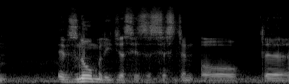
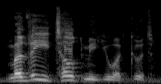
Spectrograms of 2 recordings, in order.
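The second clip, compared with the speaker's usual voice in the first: put-on accidental South African accent, raised; 7 semitones higher, 5 dB louder than usual. Manager praising the entertainer in a South African accent. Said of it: "why my voice is South African".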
